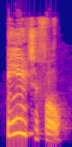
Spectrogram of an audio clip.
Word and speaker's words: beautiful: So, beautiful, beautiful. If you're not sure where the stress is, try and put it on another syllable. You should instinctively hear that it doesn't sound quite right. So, beautiful, the first, fine. But let's try it on another syllable. Beautiful, beautiful, beautiful, beautiful. Just sounds strange.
